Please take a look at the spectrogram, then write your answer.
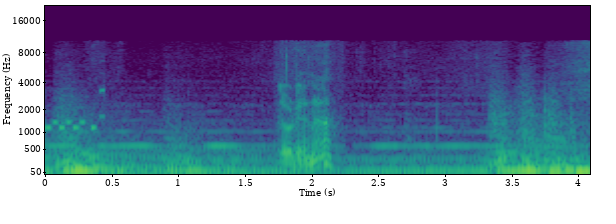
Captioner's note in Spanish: Suena el celular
